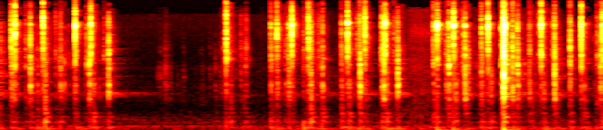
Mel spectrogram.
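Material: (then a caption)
Plastic. Long acrylic nails type in Japanese on a full-size pink mechanical gaming keyboard, a Razer Huntsman with RGB backlighting and plastic keycaps. Quick, bright, clicky key taps come in uneven bursts, with a pause of about a second in the middle before the typing picks back up. Each tap is short and crisp with almost no ring.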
